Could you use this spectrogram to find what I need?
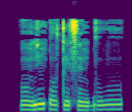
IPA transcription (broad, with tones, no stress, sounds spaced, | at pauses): ɔ̃˧ ɡ ĩ˦ k͡p o˧ t ĩ˨ s ɛ̃˨ ɡ͡b u˧ w u˦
